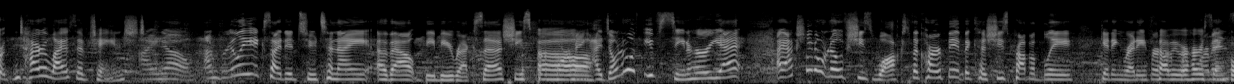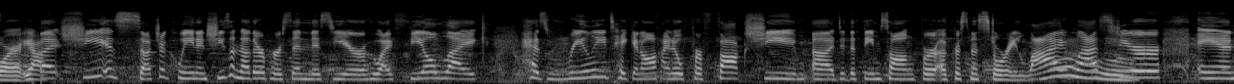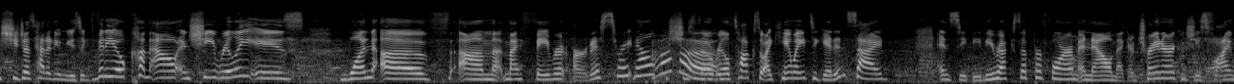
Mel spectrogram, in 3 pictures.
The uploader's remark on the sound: Live on the Pink Carpet. From the Teen Choice Awards pink carpet.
